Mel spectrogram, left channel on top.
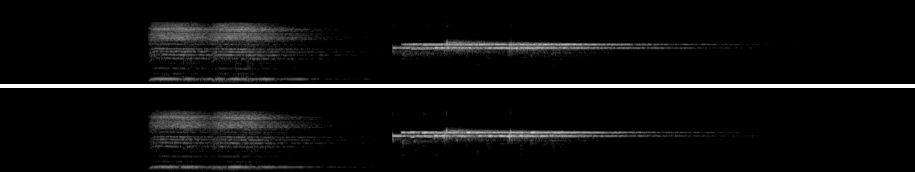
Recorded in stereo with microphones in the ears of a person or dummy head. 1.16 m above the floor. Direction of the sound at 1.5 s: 10° left (ahead or behind).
